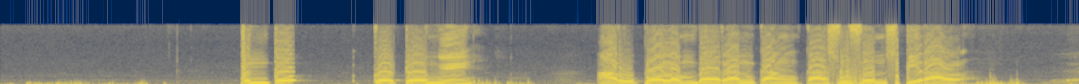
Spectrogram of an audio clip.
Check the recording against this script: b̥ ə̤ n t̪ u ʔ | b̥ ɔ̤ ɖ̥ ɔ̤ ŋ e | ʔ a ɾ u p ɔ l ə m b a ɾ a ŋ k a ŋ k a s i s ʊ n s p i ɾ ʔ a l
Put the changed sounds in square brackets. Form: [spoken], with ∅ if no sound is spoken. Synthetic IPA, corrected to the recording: b̥ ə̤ n t̪ [ʊ] ʔ | [ɡ̥] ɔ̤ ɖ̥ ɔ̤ ŋ e | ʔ a ɾ u p ɔ l ə m b a ɾ a [n] k a ŋ k a s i s ʊ n s p i ɾ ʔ a l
